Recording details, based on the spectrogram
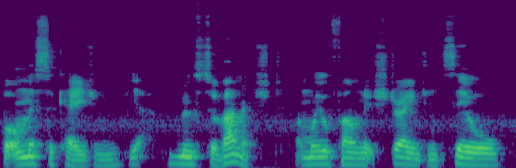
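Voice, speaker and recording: A man's voice: medium pitch, a little fast. A young man with a Southern English accent, playing a career-mode footballer who reads out a mock-solemn press statement. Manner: mock-solemn with bursts of excitable commentary. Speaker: gaming YouTuber.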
